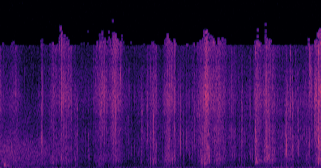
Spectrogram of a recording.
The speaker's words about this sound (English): The sounds of dry grass crunching beneath your feet sounds like static as you walk across the field.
